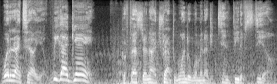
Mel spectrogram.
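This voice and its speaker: A man's voice: mid-range voice, sing-song, moderate pace, a little hiss or hum. A young man acting a brash, cocky but earnest superhero in a video game cutscene. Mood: cocky, defiant. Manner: cocky, quippy, colloquial. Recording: loud cinematic music behind.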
